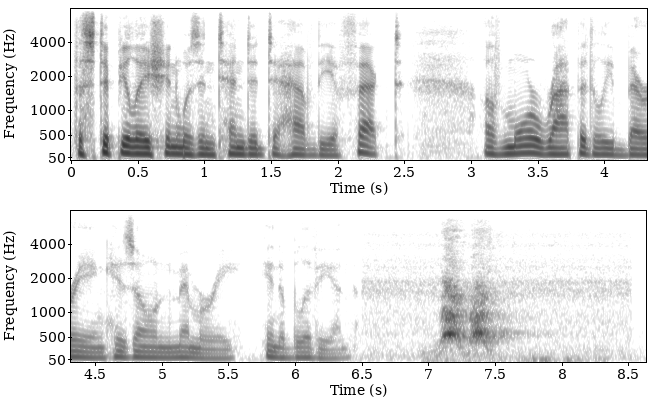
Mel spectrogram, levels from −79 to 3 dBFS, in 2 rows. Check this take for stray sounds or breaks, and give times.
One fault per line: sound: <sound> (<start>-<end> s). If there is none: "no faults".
sound: bark (6.9-8.4 s)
